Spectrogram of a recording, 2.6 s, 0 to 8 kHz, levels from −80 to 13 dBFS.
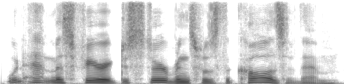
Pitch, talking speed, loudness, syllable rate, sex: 135 Hz, 185 wpm, -18 LUFS, 6.1 syllables/s, male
